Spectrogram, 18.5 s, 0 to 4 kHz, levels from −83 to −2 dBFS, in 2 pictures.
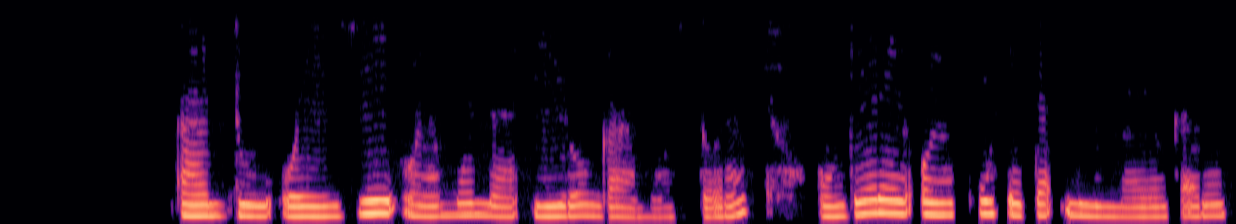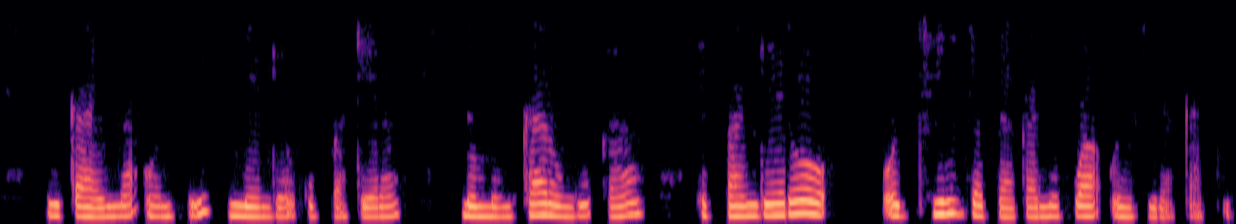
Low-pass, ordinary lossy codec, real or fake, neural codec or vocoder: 3.6 kHz; AAC, 32 kbps; real; none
